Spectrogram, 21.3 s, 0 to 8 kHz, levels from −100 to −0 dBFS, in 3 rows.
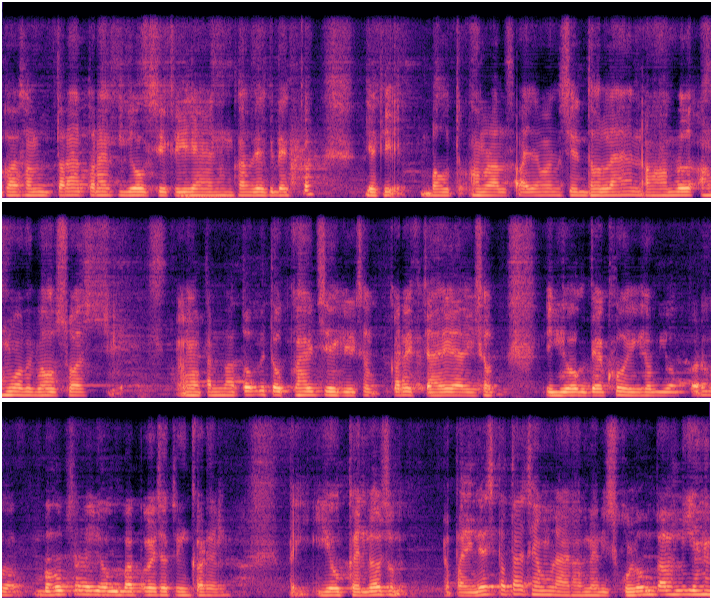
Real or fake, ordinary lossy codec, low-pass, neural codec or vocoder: fake; none; 7.2 kHz; codec, 32 kHz, 1.9 kbps, SNAC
